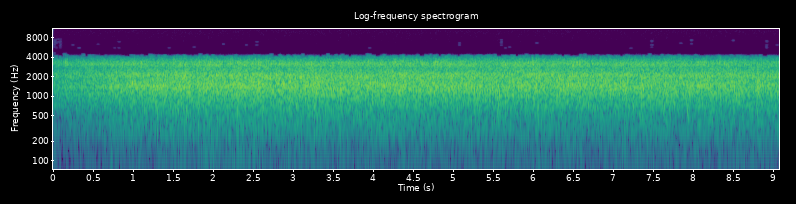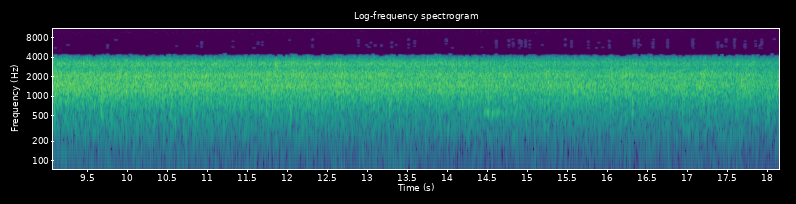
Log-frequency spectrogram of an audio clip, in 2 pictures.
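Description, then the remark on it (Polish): An audience applauds a priest's talk steadily for about eighteen seconds, a dense, even wash of many hands clapping at a constant loud level, with no speech over it. “Myślę, że te oklaski świadczą o tym, że słowo, które tutaj wypowiedział ksiądz Piotr, dotarło do serc wszystkich”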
